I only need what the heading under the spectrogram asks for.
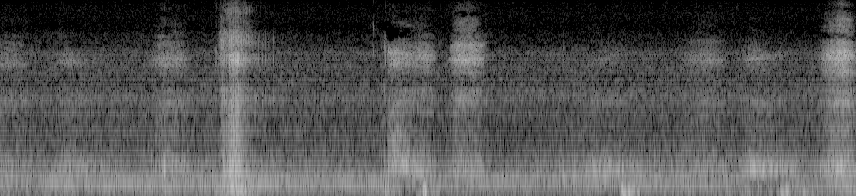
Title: Lots of sneezing and very snotty sniffling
